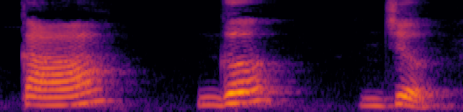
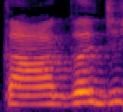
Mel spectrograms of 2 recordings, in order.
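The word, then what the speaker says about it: काग़ज़: देखिए यह क्या शब्द लिखा है, कागज, कागज। बट कागज शब्द नहीं होता है, क्या होता है, कागज, कागज। आवाज, आवाज नहीं होता, इसके नीचे क्या लगेगा, नुक्ता।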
